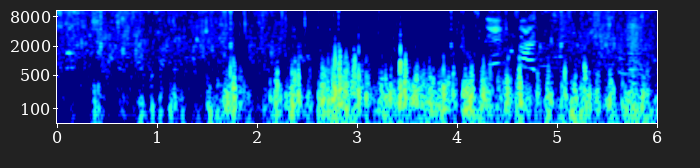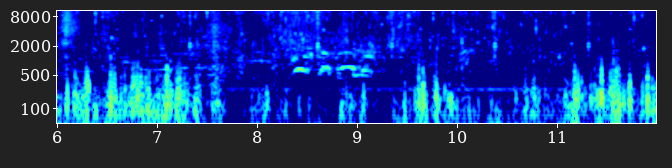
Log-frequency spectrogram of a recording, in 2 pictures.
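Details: Low murmuring voices and watery, rumbling background noise fill the recording, with no clear animal calls.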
